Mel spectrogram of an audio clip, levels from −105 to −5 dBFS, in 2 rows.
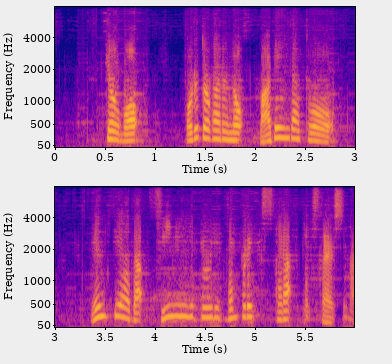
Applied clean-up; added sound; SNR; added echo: neural separator model SepFormer DNS4.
